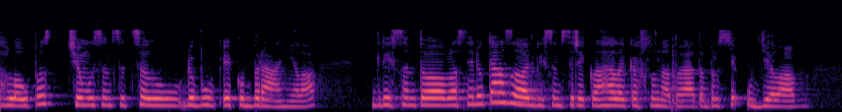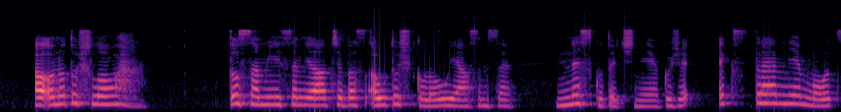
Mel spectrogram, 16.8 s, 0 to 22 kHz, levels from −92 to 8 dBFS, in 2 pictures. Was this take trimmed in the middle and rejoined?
no; 0 cuts

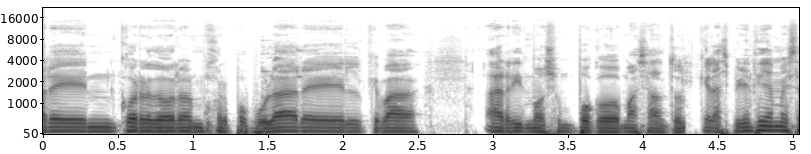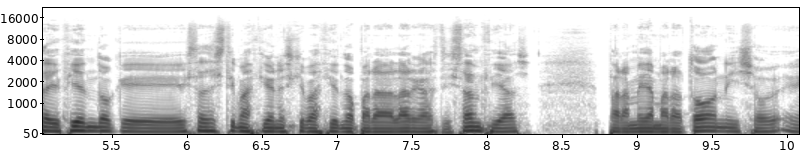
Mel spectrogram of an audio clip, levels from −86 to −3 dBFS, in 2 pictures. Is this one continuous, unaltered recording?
no; 1 cut; at 4.3 s

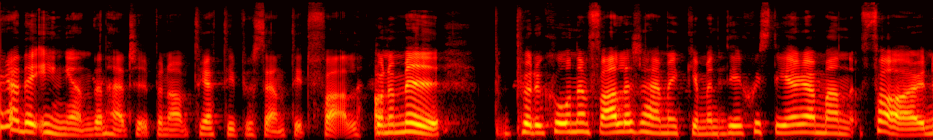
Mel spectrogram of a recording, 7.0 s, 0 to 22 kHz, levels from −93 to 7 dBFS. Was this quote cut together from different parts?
yes; 2 cuts; at 2.8 s, 5.4 s

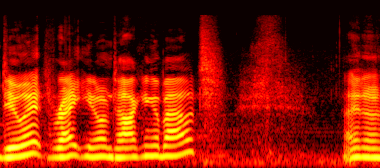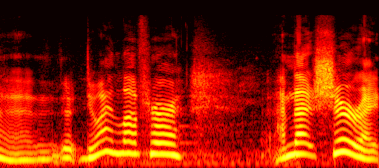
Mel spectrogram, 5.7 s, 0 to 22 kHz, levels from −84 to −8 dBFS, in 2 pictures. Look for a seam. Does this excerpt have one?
yes; 1 cut; at 2.6 s

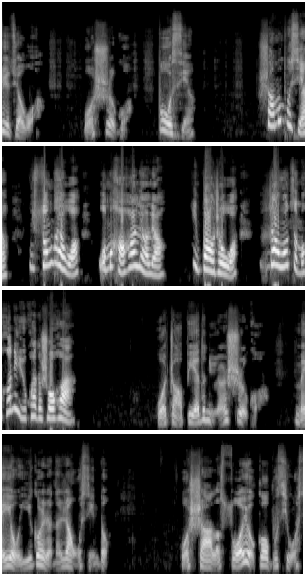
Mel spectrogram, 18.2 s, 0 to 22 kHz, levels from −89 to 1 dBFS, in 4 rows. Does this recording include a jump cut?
no; 0 cuts

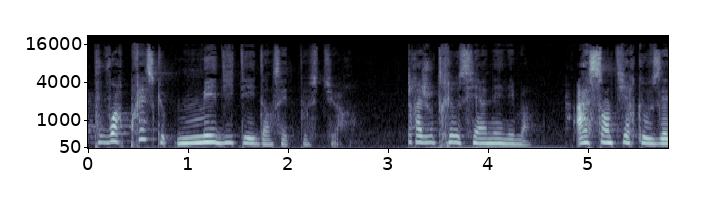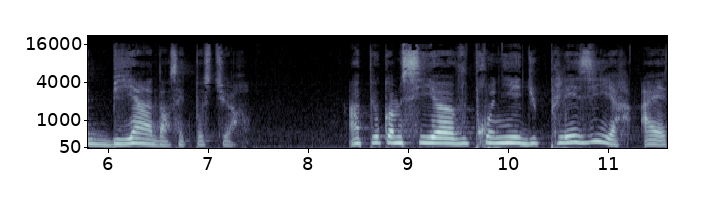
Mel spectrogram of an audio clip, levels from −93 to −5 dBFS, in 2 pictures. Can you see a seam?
no; 0 cuts

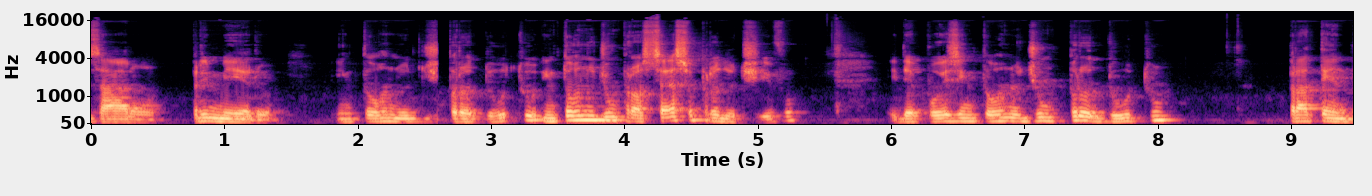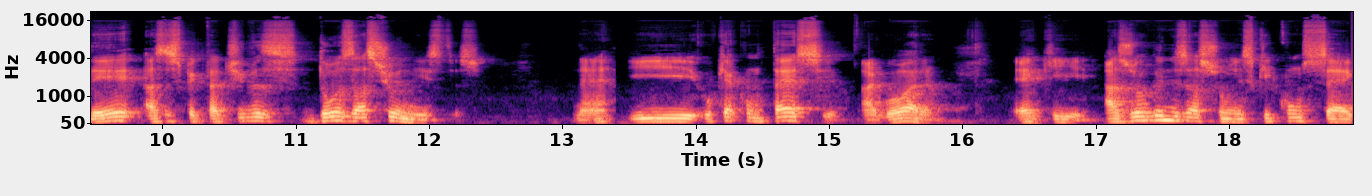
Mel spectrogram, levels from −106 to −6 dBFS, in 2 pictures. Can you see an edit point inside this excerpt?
yes; 3 cuts; at 2.6 s, 13.4 s, 15.2 s

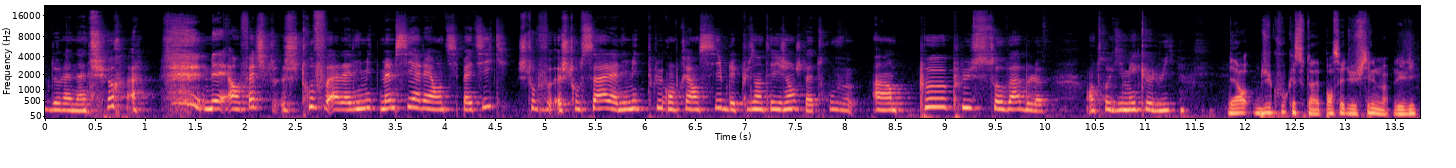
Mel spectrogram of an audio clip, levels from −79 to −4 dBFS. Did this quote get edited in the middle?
yes; 1 cut; at 6.2 s

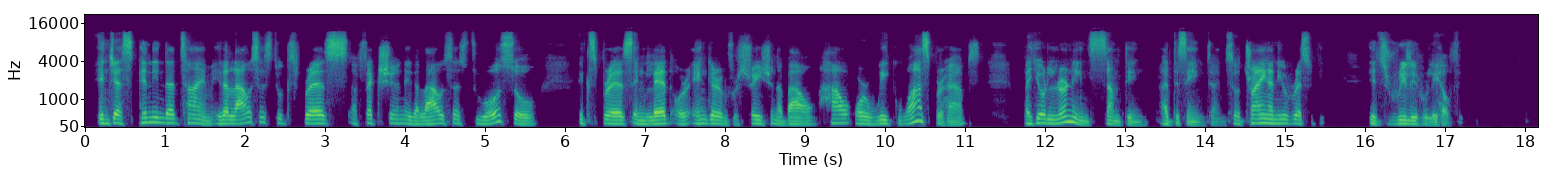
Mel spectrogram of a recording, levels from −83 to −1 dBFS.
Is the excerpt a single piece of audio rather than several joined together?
yes; 0 cuts

